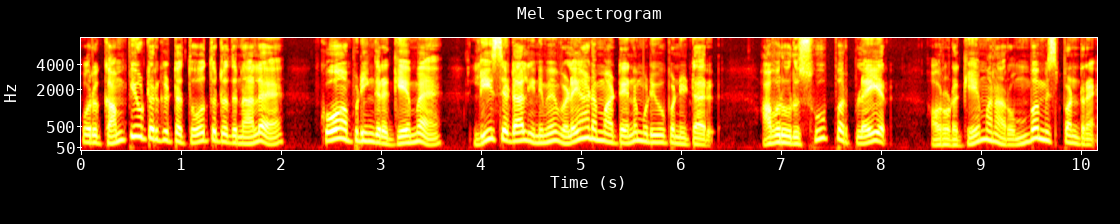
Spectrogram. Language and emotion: Tamil, sad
